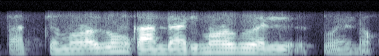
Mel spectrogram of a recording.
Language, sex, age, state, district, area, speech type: Malayalam, female, 60+, Kerala, Kozhikode, rural, conversation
